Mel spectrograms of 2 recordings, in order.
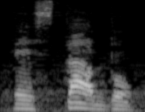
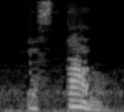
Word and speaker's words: estado: Estado. Try that. Estado. 3 syllables. Which one has the accent? The second one. Estado.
